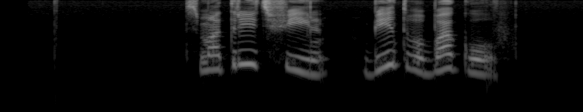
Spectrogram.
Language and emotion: Russian, neutral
